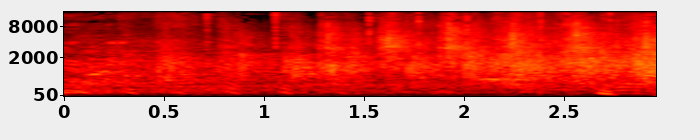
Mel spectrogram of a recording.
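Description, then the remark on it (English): An audience applauds steadily, a dense crackle of many hands clapping that swells slightly toward the end, with faint voices murmuring underneath. “No, hey man, honestly, I don't need your applause.”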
